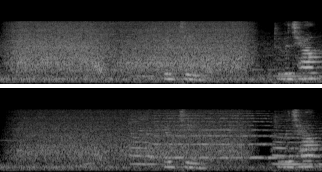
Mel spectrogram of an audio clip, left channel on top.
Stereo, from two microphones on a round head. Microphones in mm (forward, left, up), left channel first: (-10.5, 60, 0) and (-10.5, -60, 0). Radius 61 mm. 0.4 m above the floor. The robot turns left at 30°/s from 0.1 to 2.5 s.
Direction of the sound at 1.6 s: 25° right (ahead or behind).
